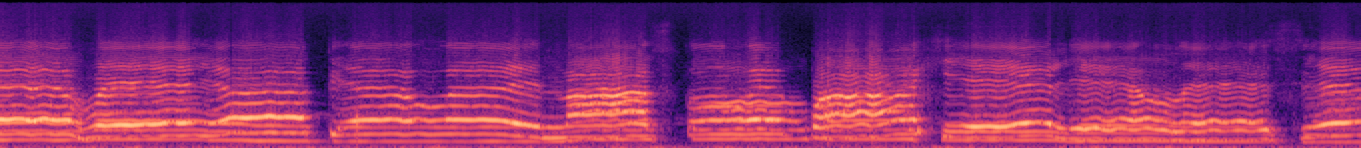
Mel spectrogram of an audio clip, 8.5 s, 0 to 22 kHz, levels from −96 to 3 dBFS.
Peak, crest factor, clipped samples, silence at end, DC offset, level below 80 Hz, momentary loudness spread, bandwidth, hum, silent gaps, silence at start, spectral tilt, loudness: -2 dBFS; 12 dB; under 0.1%; 0 s; under 0.1%; -48 dBFS; 8 LU; 19.5 kHz; none; none; 0 s; -4 dB/octave; -16 LUFS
